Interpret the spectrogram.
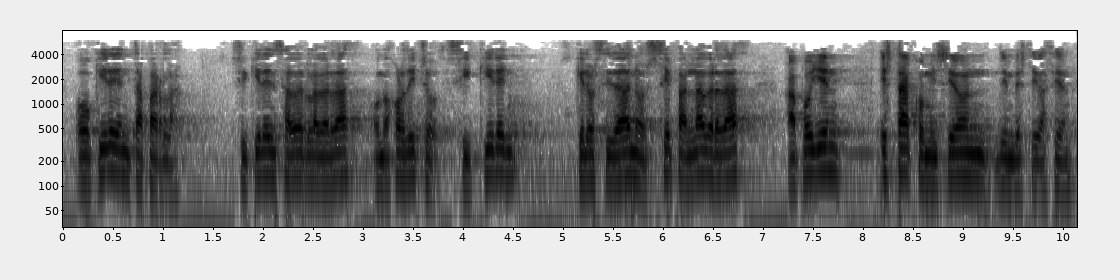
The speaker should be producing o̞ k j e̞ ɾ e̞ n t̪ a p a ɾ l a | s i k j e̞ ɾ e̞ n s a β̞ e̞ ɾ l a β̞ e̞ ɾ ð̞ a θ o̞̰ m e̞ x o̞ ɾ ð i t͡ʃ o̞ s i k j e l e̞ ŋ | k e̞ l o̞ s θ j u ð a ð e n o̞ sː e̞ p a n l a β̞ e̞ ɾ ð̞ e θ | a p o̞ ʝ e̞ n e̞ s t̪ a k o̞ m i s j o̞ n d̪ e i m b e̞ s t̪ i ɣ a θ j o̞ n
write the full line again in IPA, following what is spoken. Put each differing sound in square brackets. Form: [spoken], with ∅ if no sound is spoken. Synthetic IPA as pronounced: o̞ k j e̞ ɾ e̞ n t̪ a p a ɾ l a | s i k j e̞ ɾ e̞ n s a β̞ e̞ ɾ l a β̞ e̞ ɾ ð̞ a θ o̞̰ m e̞ x o̞ ɾ ð i t͡ʃ o̞ s i k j e [ɾ] e̞ ŋ | k e̞ l o̞ s θ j u ð a ð [a] n o̞ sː e̞ p a n l a β̞ e̞ ɾ ð̞ [a] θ | a p o̞ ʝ e̞ n e̞ s t̪ a k o̞ m i s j o̞ n d̪ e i m b e̞ s t̪ i ɣ a θ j o̞ n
